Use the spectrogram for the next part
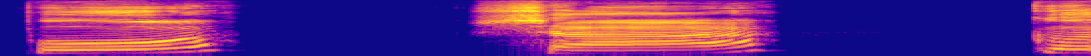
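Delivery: अ, नो, खा drawn out separately, the first two rising; syllable by syllable. Shown as a demonstration. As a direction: sound out अ, नो, खा with long gaps. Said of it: "एक अक्षर का उच्चारण सही से". (अ, नो, खा अलग-अलग खींचकर)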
